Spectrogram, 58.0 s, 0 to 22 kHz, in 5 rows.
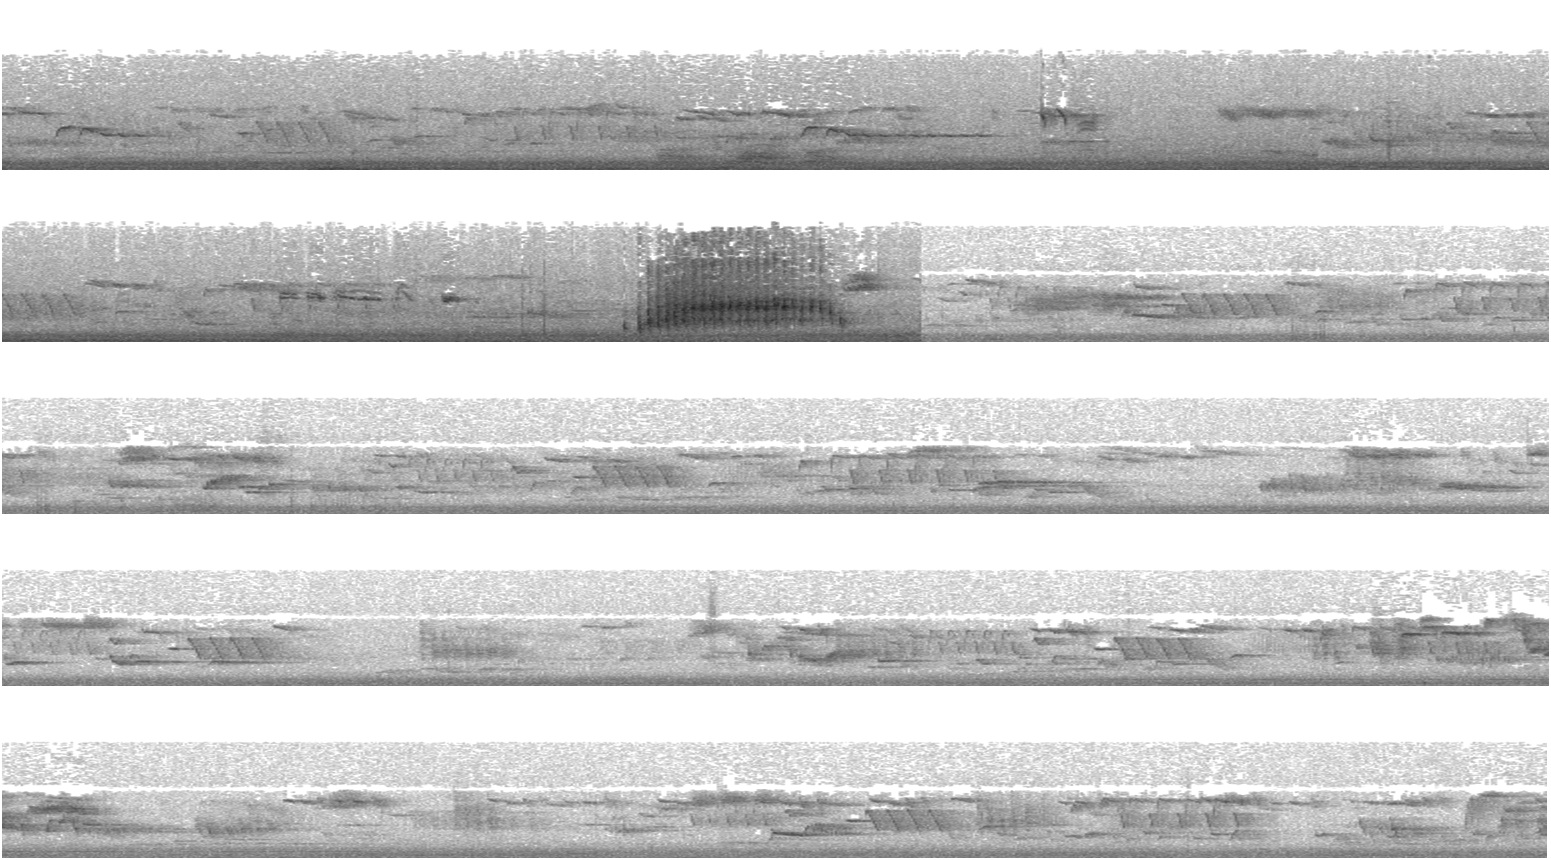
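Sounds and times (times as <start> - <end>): small birds chirping: 0.0 - 37.0, 37.7 - 58.0.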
